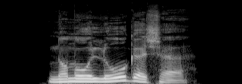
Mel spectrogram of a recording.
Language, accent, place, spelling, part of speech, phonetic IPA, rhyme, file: German, Germany, Berlin, nomologische, adjective, [nɔmoˈloːɡɪʃə], -oːɡɪʃə, De-nomologische.ogg
- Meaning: inflection of nomologisch: 1. strong/mixed nominative/accusative feminine singular 2. strong nominative/accusative plural 3. weak nominative all-gender singular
